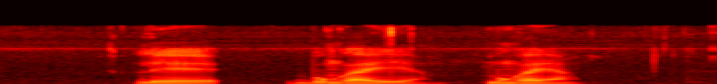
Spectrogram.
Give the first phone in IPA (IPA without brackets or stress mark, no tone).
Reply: l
